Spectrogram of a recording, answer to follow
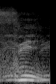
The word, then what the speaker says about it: শ্রী: ছিড়ি ছিড়ি নয় বলো শ্রী শ্রী কি বলো শ্রী শ্রী সিড়ি সিড়ি সিড়ি সিড়ি সিড়ি সিড়ি সিড়ি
